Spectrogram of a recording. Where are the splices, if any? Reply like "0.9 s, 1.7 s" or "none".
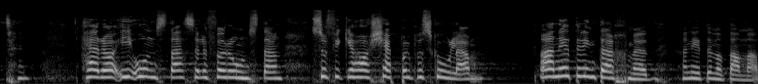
5.4 s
